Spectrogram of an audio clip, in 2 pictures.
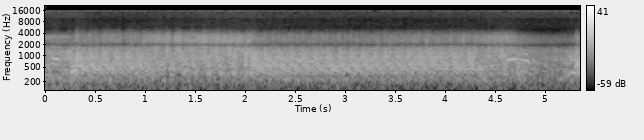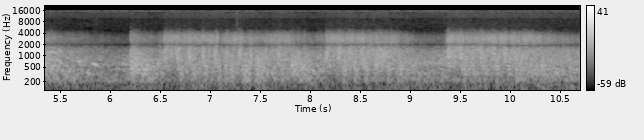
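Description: Rapid, continuous automatic gunfire, machine-gun fire, with a short break about five seconds in and brief shouting voices around the middle. It has the dull, top-cut sound of an old film soundtrack.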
